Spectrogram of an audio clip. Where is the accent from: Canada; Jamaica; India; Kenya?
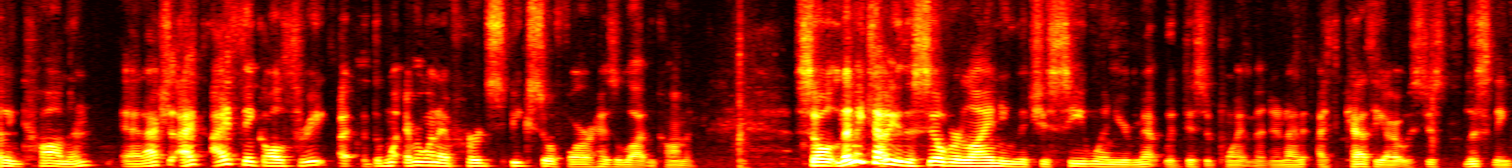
Canada; I'm a Canadian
